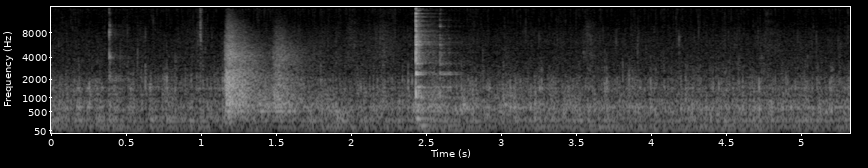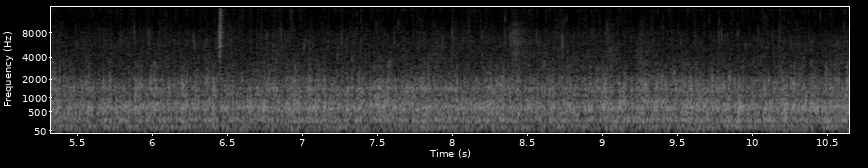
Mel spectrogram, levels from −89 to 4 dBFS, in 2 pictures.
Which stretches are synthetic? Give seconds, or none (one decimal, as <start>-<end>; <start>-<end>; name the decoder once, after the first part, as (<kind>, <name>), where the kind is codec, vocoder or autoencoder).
none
